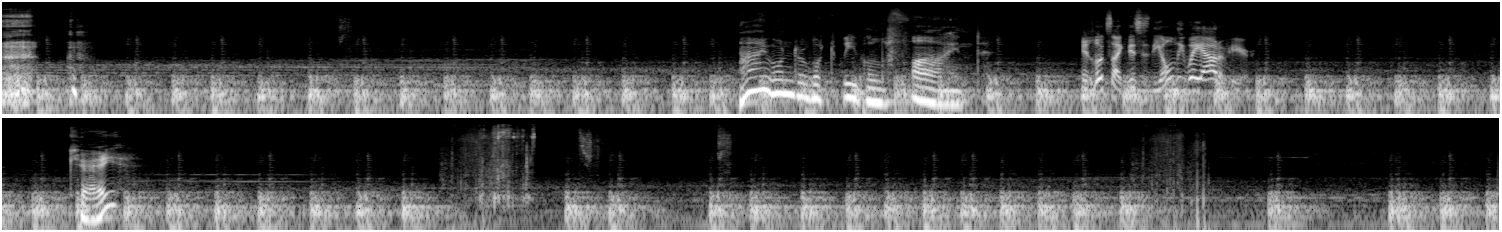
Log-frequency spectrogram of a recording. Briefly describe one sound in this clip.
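Footsteps tap steadily on a metal floor.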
